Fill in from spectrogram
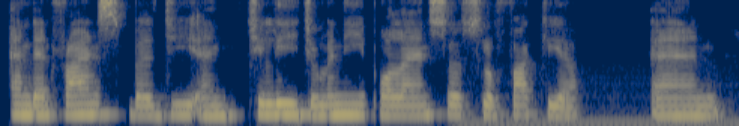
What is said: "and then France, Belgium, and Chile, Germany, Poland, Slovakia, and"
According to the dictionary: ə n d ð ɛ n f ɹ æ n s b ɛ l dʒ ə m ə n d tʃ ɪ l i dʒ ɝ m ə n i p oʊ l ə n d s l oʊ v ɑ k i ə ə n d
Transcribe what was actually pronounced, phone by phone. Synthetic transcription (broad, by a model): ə n d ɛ n f ɹ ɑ n s b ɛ l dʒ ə ə n tʃ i l i dʒ ɝ m ə n i p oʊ l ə n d s l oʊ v ɑ k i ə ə n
